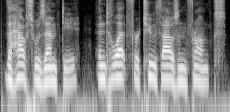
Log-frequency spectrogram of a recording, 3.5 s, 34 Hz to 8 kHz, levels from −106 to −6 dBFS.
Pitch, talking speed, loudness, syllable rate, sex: 150 Hz, 190 wpm, -17 LUFS, 4.6 syllables/s, male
